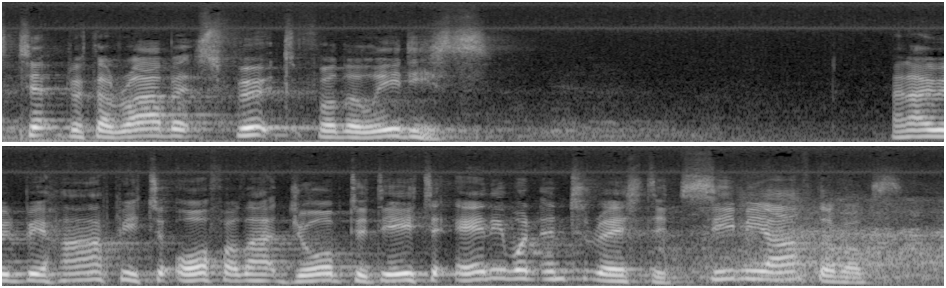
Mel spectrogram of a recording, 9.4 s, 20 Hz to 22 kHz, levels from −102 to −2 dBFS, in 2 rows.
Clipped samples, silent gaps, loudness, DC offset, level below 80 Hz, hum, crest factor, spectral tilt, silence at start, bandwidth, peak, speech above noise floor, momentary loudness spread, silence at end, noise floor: under 0.1%; none; -24 LUFS; under 0.1%; -54 dBFS; none; 18 dB; -5.5 dB/octave; 0 s; over 20 kHz; -6 dBFS; 33 dB; 9 LU; 0 s; -57 dBFS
